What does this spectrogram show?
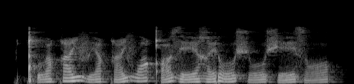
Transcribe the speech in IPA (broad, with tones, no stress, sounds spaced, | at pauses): ǃʼ ʊː˩˧ q iː˧˥ v ɪː˩˧ q iː˩˥ v ɔ˧˥ qʼ o˩˥ z eː˩˧ ʁ ɪː˩˥ ɾ oː˩˥ ʃ oː˩˧ ʃ eː˩˧ z ɔ˩˧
